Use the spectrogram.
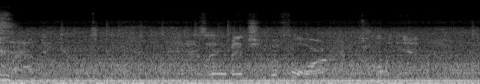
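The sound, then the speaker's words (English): Truck engine idling: a loud, steady low rumble with a constant droning hum, holding at an even level throughout. “Your truck's a little loud”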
